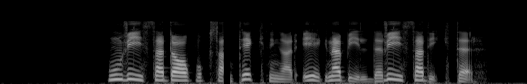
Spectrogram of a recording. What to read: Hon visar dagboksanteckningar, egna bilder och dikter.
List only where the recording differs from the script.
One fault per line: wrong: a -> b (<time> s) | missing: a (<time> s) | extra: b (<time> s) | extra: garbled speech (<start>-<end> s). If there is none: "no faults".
wrong: och -> visar (3.8 s)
